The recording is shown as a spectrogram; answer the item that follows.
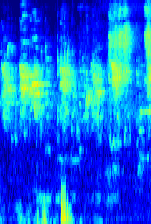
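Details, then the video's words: Colorful budgerigars giving harsh, scratchy chirps and warbles in short bursts, with a low thud near the middle. "Colorful Charming Budgies Chirping Sounds"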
